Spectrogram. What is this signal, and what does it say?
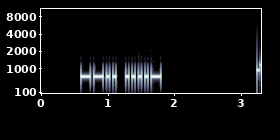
Morse code, heard as a keyed tone, about 25 wpm, 700 Hz. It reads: Z4
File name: Two Letter-Number Combinations - 25wpm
